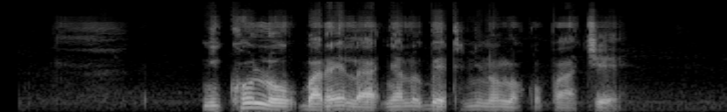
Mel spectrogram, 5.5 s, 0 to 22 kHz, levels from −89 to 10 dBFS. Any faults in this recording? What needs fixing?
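Throughout the clip, the speech has likely been squeezed through Opus compression in its music-oriented CELT mode at too low a bitrate, plausibly around 16 kbps. Each band keeps its overall energy, but with so few bits the fine detail is rebuilt by copying lower bands or injecting noise, so the full-width spectrum survives while the voice turns grainy and rough and tonal parts take on a noisy edge. The damage is plainly audible. To prevent it, encode at a higher bitrate or keep the original uncompressed recording.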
